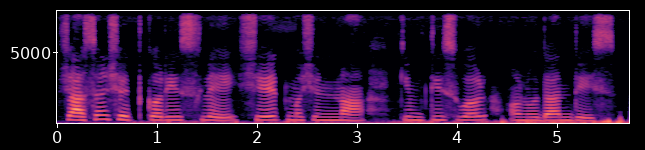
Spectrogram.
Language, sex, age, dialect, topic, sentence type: Marathi, female, 25-30, Northern Konkan, agriculture, statement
